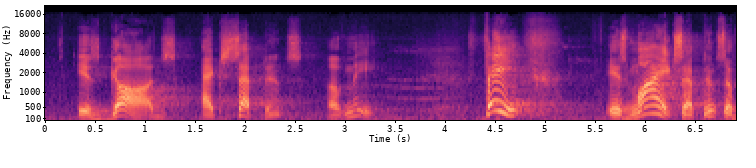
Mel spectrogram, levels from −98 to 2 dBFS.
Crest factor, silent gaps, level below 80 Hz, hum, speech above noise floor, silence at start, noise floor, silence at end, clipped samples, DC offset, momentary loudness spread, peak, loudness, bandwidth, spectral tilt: 22 dB; none; -54 dBFS; none; 29 dB; 0.35 s; -49 dBFS; 0 s; under 0.1%; under 0.1%; 18 LU; 0 dBFS; -19 LUFS; 16.5 kHz; -2.5 dB/octave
